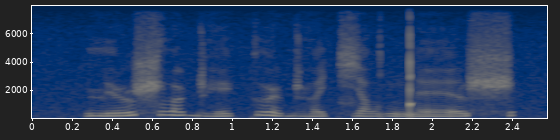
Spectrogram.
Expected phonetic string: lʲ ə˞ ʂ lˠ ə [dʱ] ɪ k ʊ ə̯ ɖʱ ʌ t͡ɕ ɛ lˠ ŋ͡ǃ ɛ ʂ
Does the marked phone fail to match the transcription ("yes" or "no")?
yes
